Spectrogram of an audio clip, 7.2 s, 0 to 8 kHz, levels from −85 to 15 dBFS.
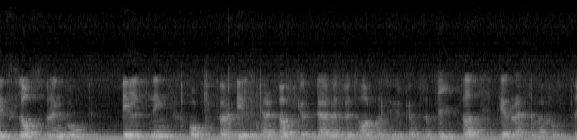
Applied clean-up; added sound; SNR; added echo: none; none; none; reverberation time 0.8 s.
